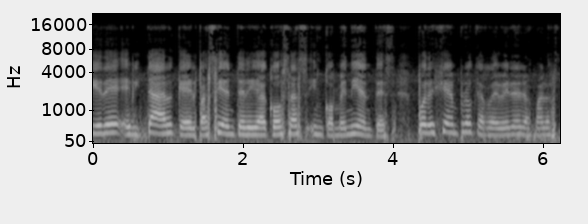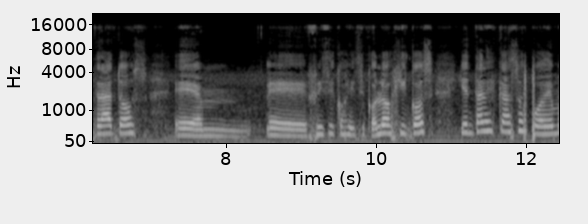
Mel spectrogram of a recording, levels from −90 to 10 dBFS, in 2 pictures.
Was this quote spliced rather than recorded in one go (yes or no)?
no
